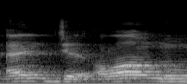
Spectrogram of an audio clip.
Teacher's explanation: جیم پر قلقلہ کیا جائے گا، را کو موٹا کر کے پڑھیں گے، میم کے بعد واو مدہ ہونے کی وجہ سے میم کو ایک الف کی مقدار کھینچیں گے۔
